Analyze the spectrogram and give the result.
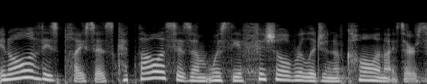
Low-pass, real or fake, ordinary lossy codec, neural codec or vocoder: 7.2 kHz; fake; AAC, 48 kbps; codec, 16 kHz, 0.9 kbps, LongCat-Audio-Codec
